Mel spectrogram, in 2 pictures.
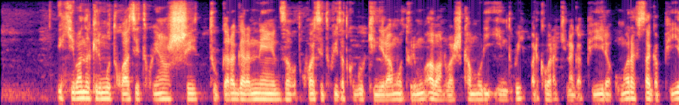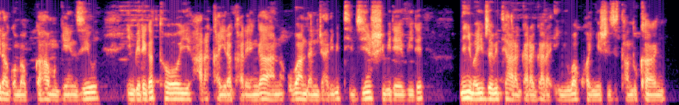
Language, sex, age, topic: Rundi, male, 18-24, education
